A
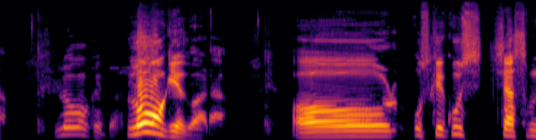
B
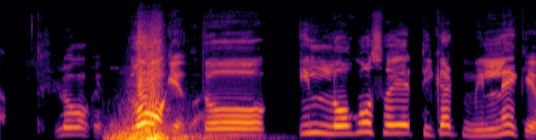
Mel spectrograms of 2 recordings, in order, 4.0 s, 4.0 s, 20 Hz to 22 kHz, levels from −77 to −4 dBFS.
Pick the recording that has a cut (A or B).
B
